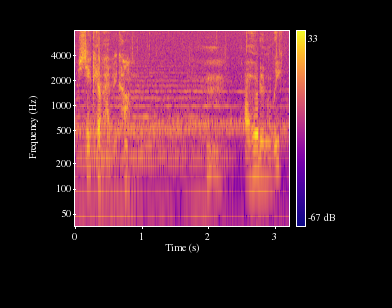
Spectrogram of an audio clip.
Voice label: old and weak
